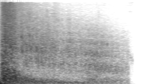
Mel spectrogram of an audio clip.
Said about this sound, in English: Have a shotgun blast to the face.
